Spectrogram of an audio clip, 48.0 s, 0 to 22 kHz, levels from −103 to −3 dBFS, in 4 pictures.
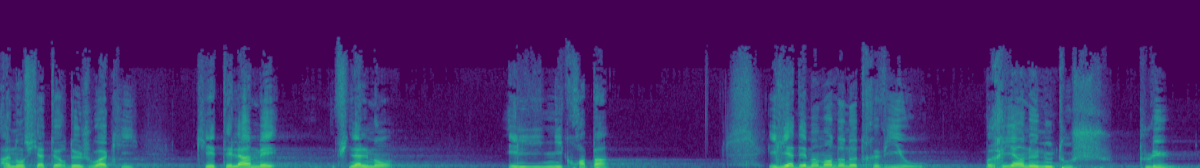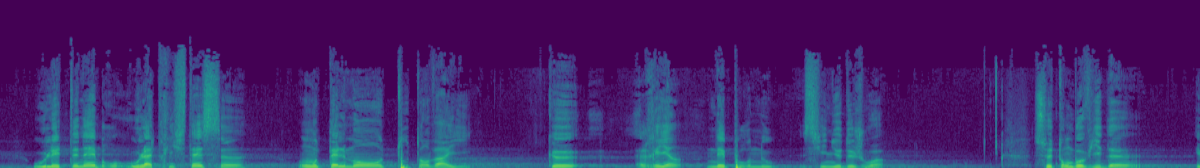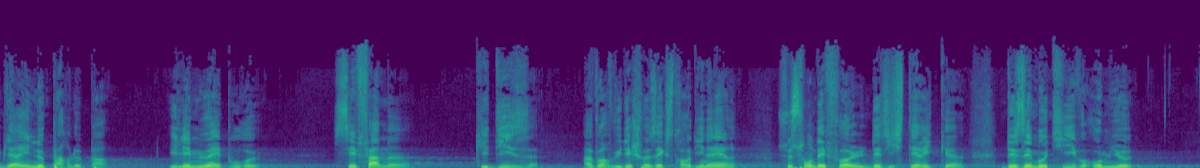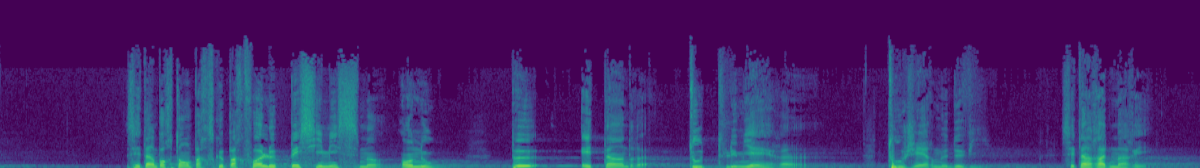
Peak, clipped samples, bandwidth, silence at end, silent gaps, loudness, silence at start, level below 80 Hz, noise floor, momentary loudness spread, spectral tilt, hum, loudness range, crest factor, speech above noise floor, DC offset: -10 dBFS; under 0.1%; 16 kHz; 0.55 s; none; -32 LUFS; 0 s; -52 dBFS; -74 dBFS; 15 LU; -6 dB/octave; none; 5 LU; 22 dB; 43 dB; under 0.1%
